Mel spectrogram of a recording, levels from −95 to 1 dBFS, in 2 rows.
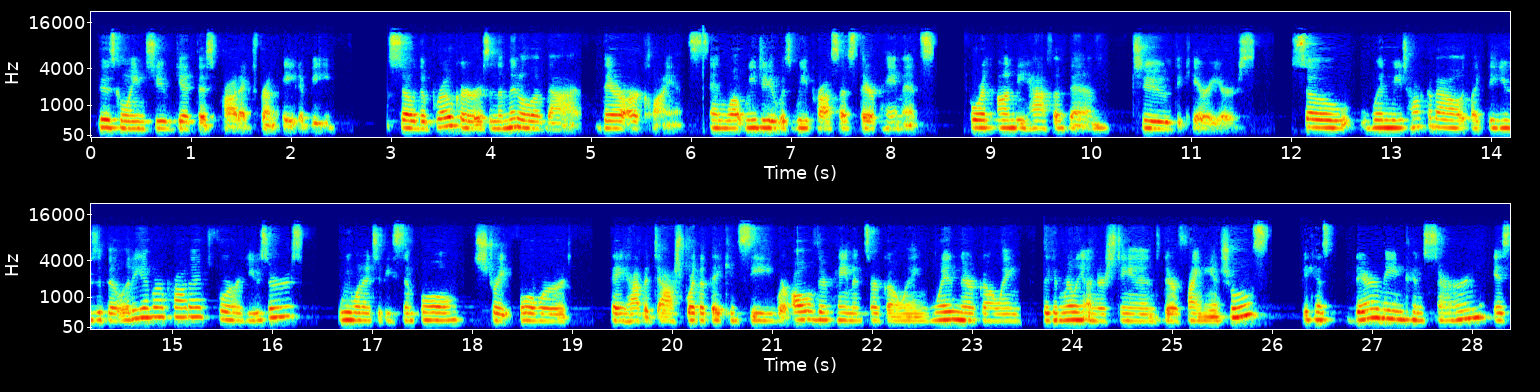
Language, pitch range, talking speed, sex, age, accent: English, 195-230 Hz, 185 wpm, female, 30-49, American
